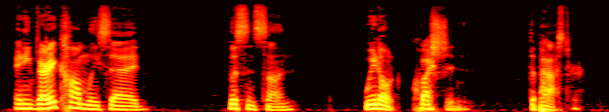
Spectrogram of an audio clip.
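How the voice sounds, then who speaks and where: With an American accent, a man speaks at a medium pitch and a fairly slow pace, somewhat breathy, with ordinary pitch variation and long, frequent pauses, in a dry, close sound with no echo. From Florida. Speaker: podcast host. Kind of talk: casual chat. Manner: animated storytelling.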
